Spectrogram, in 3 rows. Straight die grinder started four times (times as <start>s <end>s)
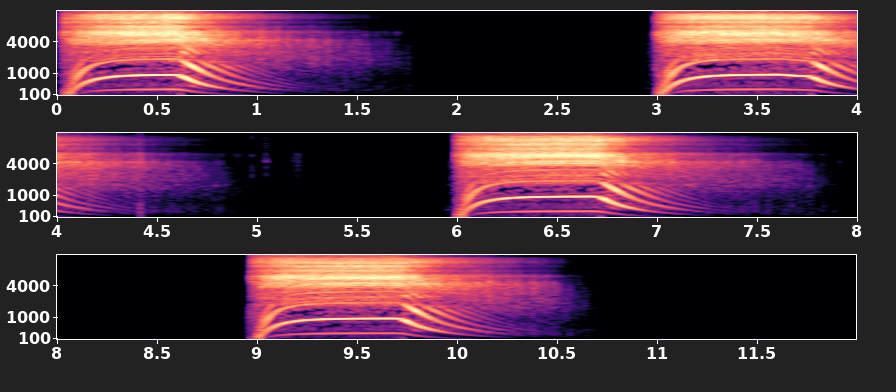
0.0s 1.7s, 3.0s 4.9s, 6.0s 7.9s, 9.0s 10.7s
